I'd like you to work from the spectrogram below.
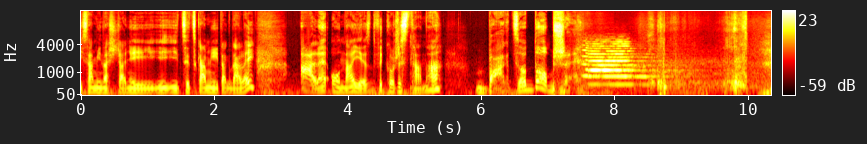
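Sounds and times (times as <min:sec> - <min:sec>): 
speech: 0:00.0 - 0:08.0
train horn: 0:07.5 - 0:09.5.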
